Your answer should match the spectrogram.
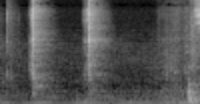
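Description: Two sharp clicks about half a second apart from a modified Holga camera with a Polaroid back as its shutter is fired to take a picture.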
